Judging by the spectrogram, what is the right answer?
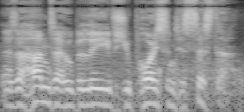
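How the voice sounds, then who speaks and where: An actor playing a wry, pragmatic, commanding Viking warrior in a video game, with dry, understated delivery. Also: male voice, a little high, steady tone, brisk, fairly bright tone, slight background noise, natural voice. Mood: cool, questioning. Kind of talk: video game character acting.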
